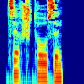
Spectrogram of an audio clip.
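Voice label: "zerstoßen", German; adjectives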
